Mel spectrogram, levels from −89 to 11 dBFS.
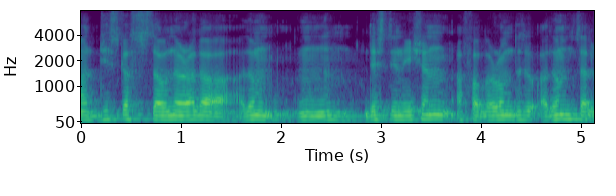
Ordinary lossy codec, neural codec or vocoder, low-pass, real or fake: none; codec, 16 kHz, 4.8 kbps, FACodec; none; fake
